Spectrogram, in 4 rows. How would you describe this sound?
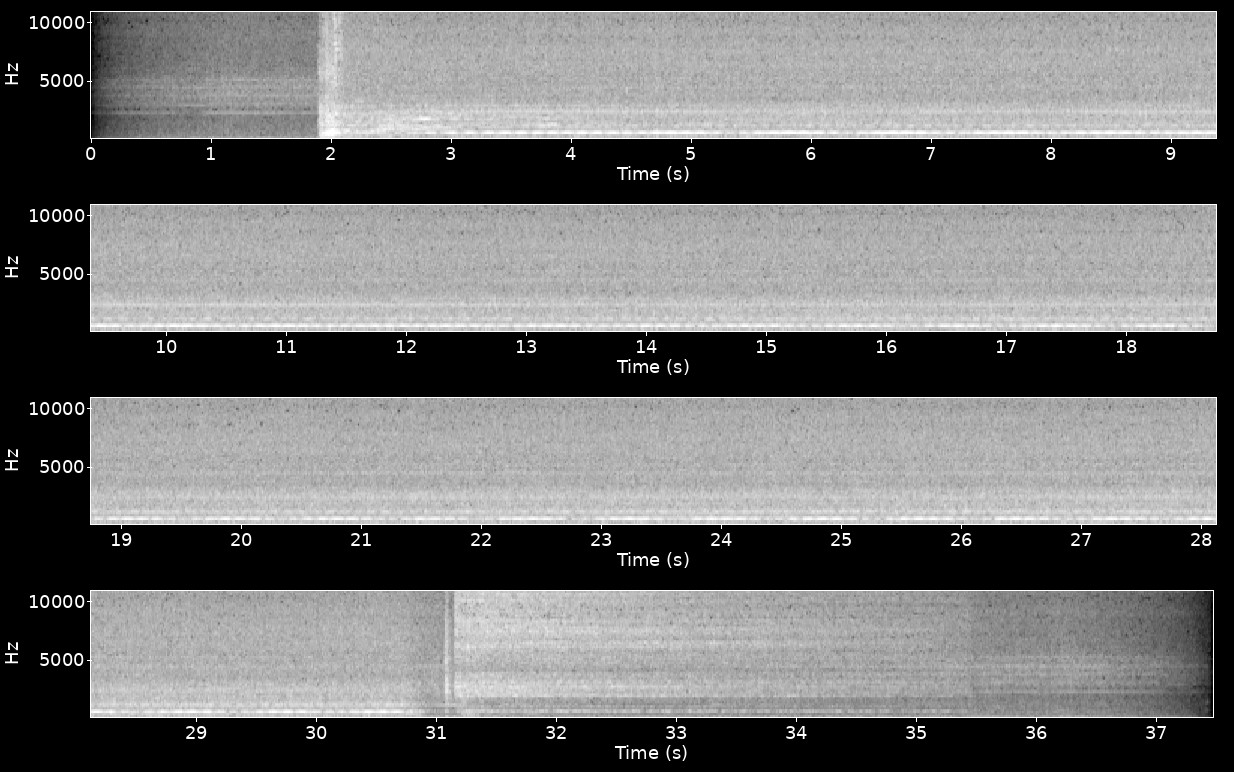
Tilt Train Compressor
Recording of a compressor working underneath a tilt train.
Recorded using the Zoom H6 Stereo Shotgun module.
